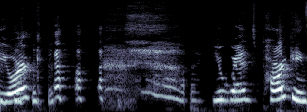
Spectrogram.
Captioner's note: both chuckling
